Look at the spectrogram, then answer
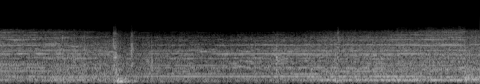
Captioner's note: car doors thud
